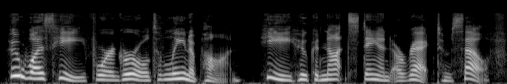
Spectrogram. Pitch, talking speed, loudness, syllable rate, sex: 215 Hz, 175 wpm, -19 LUFS, 4.1 syllables/s, female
